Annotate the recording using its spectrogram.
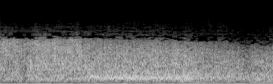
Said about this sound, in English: Sometime later, there's an explosion from the building's interior.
